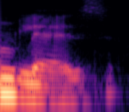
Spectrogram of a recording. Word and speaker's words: anglais: the country anglitar only anglais so this is the the same uh thing which i did here i am not pronouncing the s here here i'll pronounce this only on anglais next is portugal the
